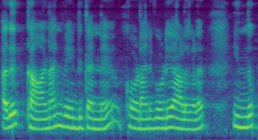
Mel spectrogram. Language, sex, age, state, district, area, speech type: Malayalam, female, 30-45, Kerala, Thrissur, rural, spontaneous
